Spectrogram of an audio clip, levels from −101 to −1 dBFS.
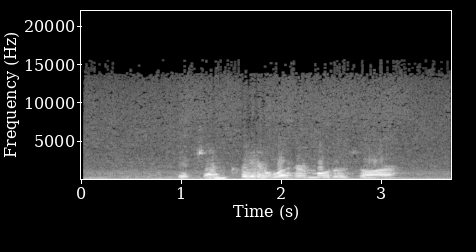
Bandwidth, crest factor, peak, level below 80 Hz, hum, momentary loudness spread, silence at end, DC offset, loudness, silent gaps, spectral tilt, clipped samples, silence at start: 14 kHz; 14 dB; 0 dBFS; -46 dBFS; none; 21 LU; 0 s; under 0.1%; -13 LUFS; none; -7 dB/octave; under 0.1%; 0.05 s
